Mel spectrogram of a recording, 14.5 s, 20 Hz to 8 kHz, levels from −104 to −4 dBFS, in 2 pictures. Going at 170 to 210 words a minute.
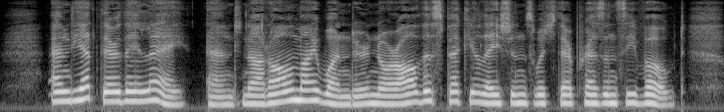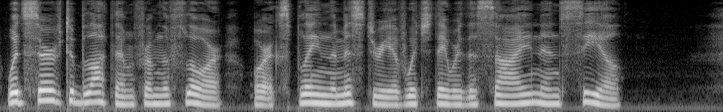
No: average, 160 wpm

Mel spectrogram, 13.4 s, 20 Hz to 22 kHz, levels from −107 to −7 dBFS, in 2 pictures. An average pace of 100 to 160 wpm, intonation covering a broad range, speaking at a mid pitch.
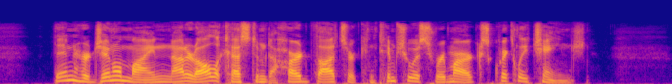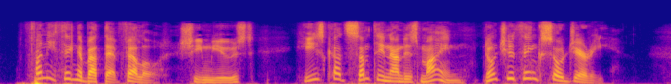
Yes: average, 150 wpm; wide, 8.3 semitones; medium, 145 Hz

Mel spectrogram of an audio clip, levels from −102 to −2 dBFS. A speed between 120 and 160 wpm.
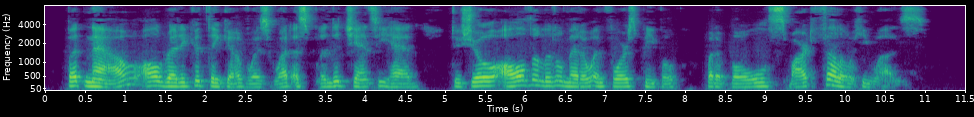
Yes: average, 155 wpm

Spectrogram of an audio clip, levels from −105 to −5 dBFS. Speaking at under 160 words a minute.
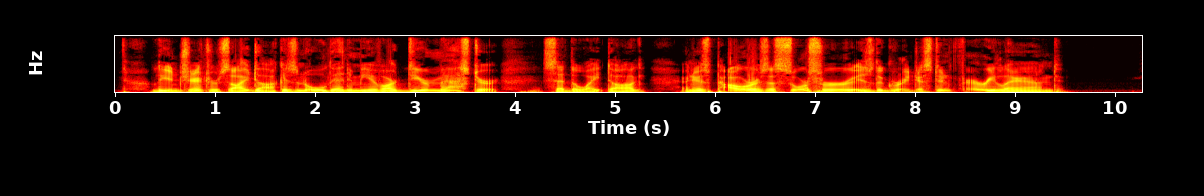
Yes: average, 150 wpm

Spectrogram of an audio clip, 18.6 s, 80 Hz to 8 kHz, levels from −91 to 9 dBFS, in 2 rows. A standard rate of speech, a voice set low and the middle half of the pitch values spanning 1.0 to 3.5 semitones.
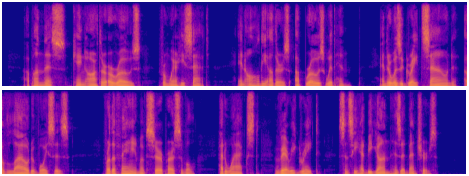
No: slow, 130 wpm; low, 110 Hz; average, 2.8 semitones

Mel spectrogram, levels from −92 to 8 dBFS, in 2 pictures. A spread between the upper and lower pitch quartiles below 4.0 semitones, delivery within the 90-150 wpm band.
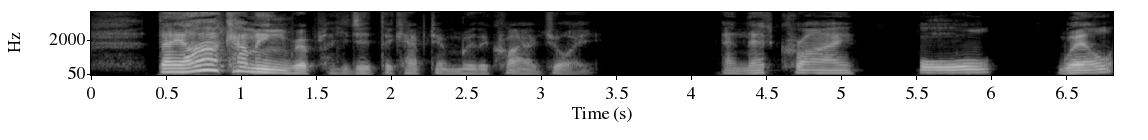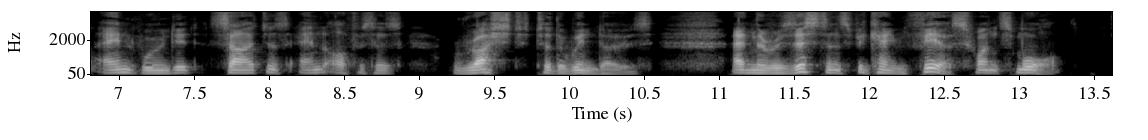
Yes: average, 3.3 semitones; average, 140 wpm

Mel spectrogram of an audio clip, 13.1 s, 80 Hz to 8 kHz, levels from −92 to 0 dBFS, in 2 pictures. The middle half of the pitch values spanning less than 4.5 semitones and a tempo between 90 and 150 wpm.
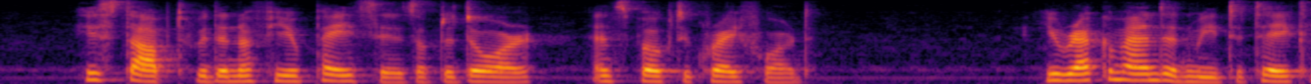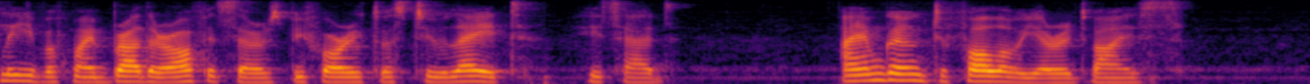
No: average, 2.7 semitones; average, 170 wpm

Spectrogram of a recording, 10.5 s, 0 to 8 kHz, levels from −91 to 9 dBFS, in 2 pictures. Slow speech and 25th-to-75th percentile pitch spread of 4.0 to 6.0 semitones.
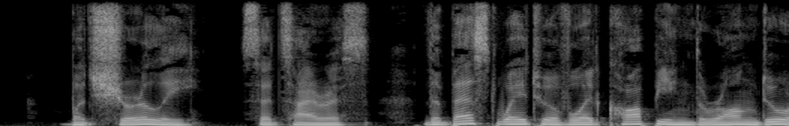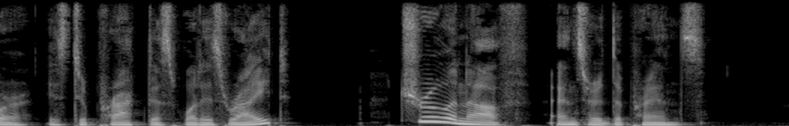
Yes: slow, 130 wpm; average, 4.3 semitones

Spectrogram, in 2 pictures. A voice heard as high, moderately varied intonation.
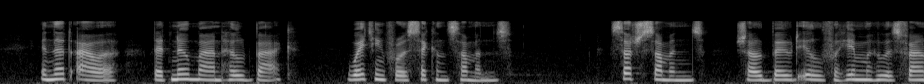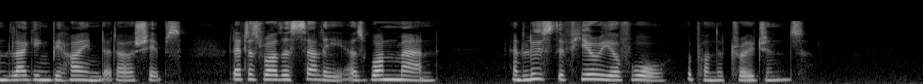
No: high, 210 Hz; narrow, 2.0 semitones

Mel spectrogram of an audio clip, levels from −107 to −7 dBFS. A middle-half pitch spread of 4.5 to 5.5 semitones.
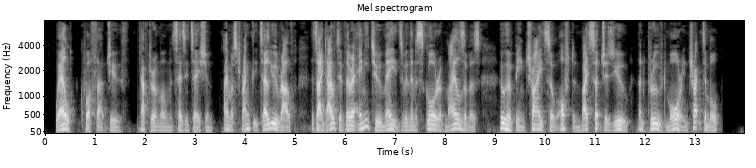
Yes: average, 5.1 semitones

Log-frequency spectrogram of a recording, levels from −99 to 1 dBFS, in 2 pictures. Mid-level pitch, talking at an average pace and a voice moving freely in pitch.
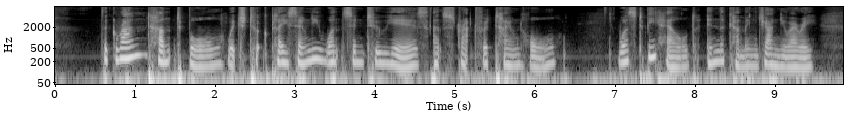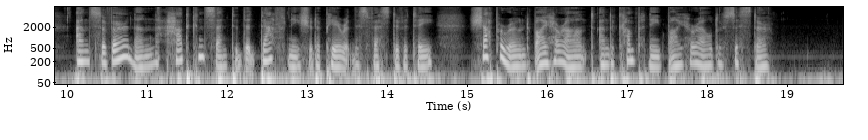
Yes: medium, 165 Hz; average, 145 wpm; wide, 5.7 semitones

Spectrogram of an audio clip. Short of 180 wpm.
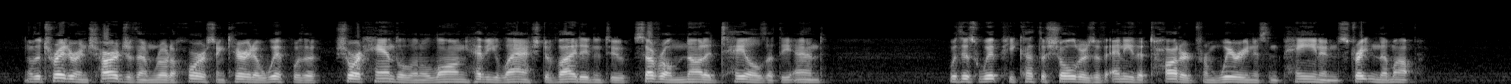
No: average, 195 wpm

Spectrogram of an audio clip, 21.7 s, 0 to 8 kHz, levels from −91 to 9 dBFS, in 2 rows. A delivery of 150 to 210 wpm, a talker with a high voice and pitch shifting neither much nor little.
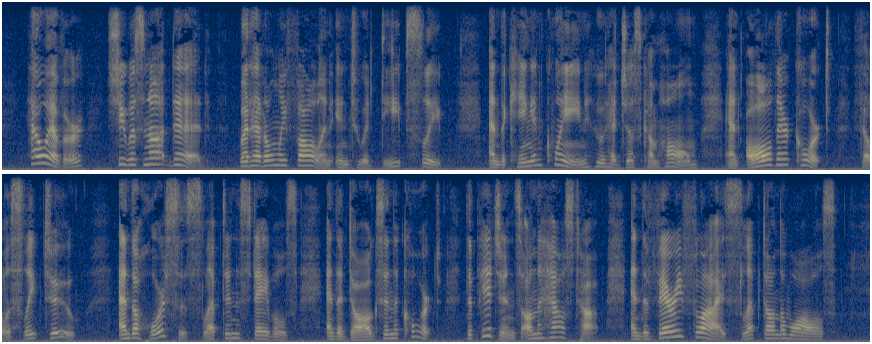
No: average, 160 wpm; high, 210 Hz; wide, 8.4 semitones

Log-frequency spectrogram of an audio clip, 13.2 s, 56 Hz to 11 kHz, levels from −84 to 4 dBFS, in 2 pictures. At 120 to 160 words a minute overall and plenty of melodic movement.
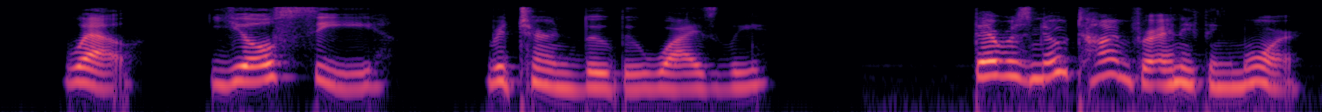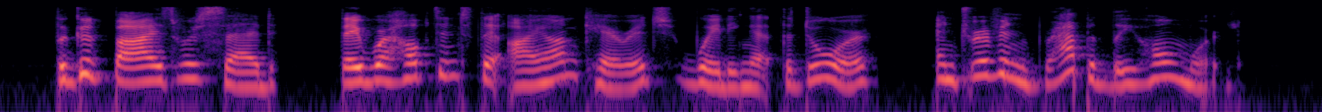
Yes: average, 150 wpm; wide, 5.9 semitones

